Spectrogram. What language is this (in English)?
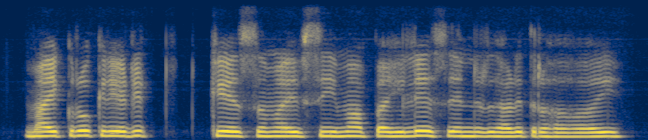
Magahi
